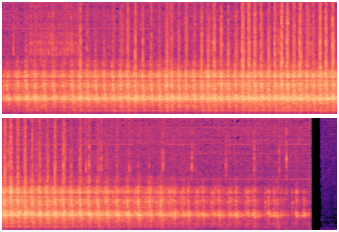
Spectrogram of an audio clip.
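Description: A sewing machine running at steady speed, stitching in a rapid, even rhythm, then stopping abruptly near the end.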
